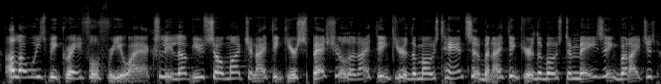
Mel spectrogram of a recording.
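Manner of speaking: high, groveling mock apology; simpering Tucker. Tucker grovelling to Trump in a high mock voice. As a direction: grovel to the boss in a high, pleading voice. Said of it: "And Tucker's like".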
